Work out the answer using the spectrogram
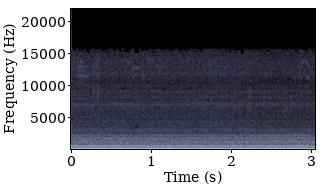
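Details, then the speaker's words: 1991 Ford F150 4.9L, real-time tune adding 500 rpm to the idle air table: steady, even low engine drone as idle rises from 700 to 1200 rpm as commanded; high idle working correctly. "you can see yeah it went from 700 to 1200 on your dsd rpm and it's right where it's supposed to be"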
